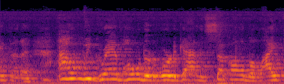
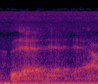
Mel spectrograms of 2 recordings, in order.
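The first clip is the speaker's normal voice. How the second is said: mumbled reluctant yeahs; 12 dB quieter than usual. Retold or imitated.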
